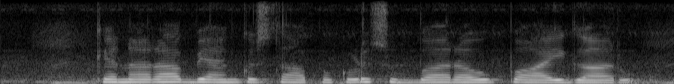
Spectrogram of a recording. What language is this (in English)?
Telugu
